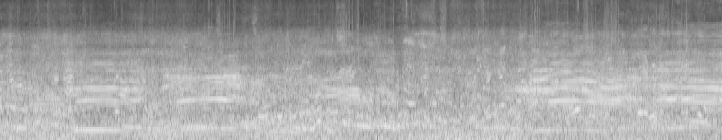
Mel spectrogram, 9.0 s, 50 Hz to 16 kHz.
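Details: At Raniganj market in Dinajpur, 23 October 2025, Sahiwal bull calves for sale bellow in repeated deep moos, several overlapping, while a crowd of traders talks loudly and haggles over prices all around.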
